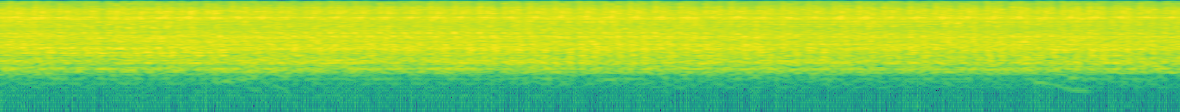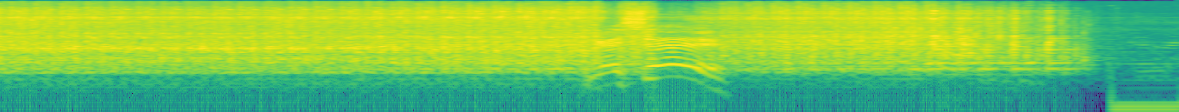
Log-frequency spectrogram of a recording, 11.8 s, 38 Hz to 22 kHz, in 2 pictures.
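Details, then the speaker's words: Alfa Romeo GT 2.0 JTS running, second start with cover removed: light, fairly even tapping rattle about four beats a second, seemingly from the front, something flapping; source not pinned down. "будто вот здесь что-то, как будто что-то ляпает, я не знаю."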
